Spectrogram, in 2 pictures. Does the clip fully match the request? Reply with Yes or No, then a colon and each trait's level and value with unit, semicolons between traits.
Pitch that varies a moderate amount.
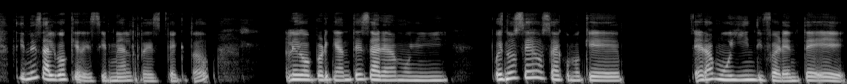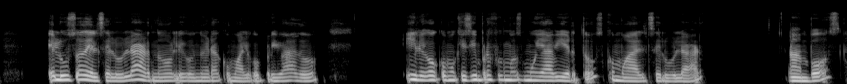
Yes: average, 4.1 semitones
